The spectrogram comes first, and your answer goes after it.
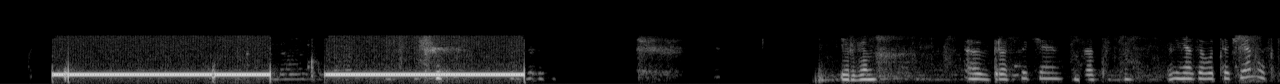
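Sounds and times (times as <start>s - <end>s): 
telephone ringback tone: 0.5s - 5.3s
speech: 9.8s - 12.7s.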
